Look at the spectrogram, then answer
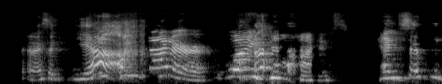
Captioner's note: laughs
